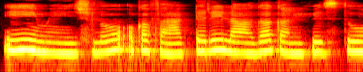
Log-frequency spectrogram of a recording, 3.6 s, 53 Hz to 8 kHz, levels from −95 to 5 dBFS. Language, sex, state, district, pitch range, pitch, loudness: Telugu, female, Andhra Pradesh, Sri Satya Sai, 210-240 Hz, 220 Hz, -15 LUFS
